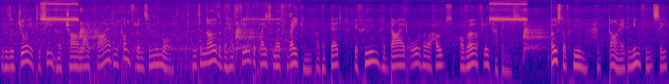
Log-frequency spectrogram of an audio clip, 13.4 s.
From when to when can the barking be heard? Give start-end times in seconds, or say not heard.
1.6-2.1, 4.7-5.2, 10.4-11.1.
